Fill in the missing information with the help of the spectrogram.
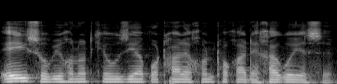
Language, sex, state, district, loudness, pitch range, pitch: Assamese, male, Assam, Kamrup Metropolitan, -19 LUFS, 110-125 Hz, 120 Hz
